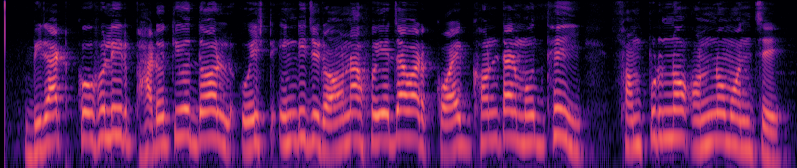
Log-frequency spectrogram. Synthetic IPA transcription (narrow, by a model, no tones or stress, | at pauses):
biɾaʈkoɦoliɾbʱaɾot̪iod̪ɔloesʈiɳɖid͡ʑɾɔnahoed͡ʑaoaɾkɔek̚ɡʱɔɳʈaɾmod̪ʱːej | ʃɔmpuɾnoʔɔnːomɔnt͡ɕe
